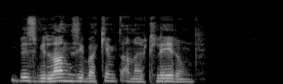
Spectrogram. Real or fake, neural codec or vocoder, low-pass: fake; codec, 16 kHz in and 24 kHz out, 2.2 kbps, FireRedTTS-2 codec; 9.9 kHz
